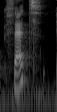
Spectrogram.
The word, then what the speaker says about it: fête: So, fête is French for party, and it's spelled F-E-T-E, and there's an accent, not an accent aigu, it's a circumflex. – Sure. – It's like the little triangle above the E, and so it's a fête worse than death.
